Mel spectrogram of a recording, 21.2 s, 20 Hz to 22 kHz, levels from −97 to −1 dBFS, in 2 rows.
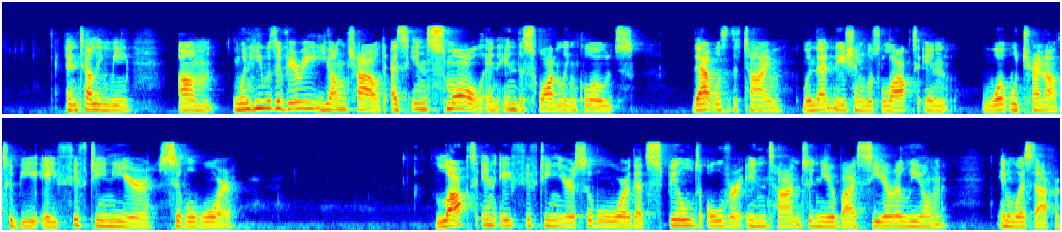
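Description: Speech with short concealed packet loss in two places, at 5.33 to 5.45 s and at 11.74 to 11.80 s. About 20 ms and then 40 ms of audio never arrived in time. The receiver bridged each gap by extending the preceding sound, leaving a brief smear or wobble.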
